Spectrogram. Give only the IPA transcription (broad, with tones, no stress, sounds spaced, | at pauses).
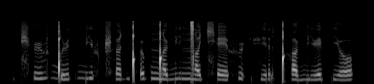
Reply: t͡ɕʰ ʉ˩˥ v ɡ͡ǃ ʉ˩˥ t bʲ ʉ˦ f ʈ͡ʂʰ ə˩˥ ǃʼ ɵ˦ p ŋ͡ǃ ə˩˥ bʲ e˦ ŋ͡ǀ ʌ˩˥ t͡ɕʰ e˨˩˦ f ʉ˦ ʔ fʲ ə˩˥ r ǃʰ ʌ˨˩˦ bʲ ʉ˩˥ e̯ pʲ o˨˩˦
